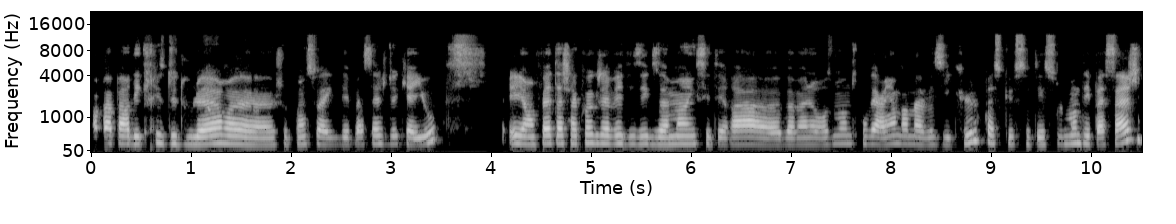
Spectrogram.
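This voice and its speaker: A woman speaks at a fairly quick pace in a dark, mellow tone, her intonation fairly even, with a dry, close sound free of echo against a quiet background. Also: medium pitch for a woman. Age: 20s. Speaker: new mother sharing birth story. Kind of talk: interview testimony. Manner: halting.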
